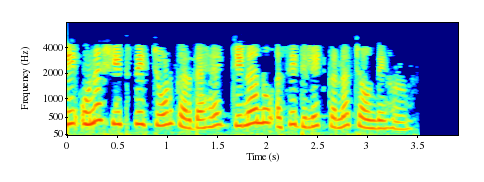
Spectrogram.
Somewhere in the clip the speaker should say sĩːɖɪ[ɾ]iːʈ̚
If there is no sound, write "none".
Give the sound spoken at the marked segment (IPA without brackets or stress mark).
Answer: l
